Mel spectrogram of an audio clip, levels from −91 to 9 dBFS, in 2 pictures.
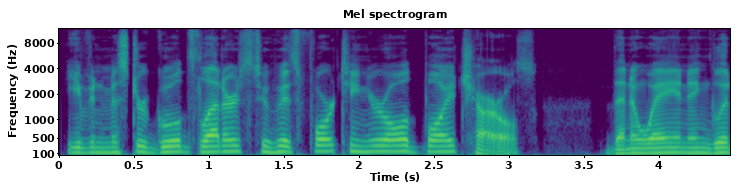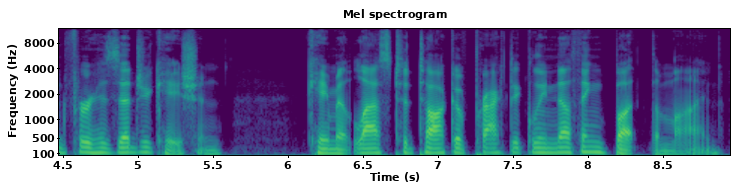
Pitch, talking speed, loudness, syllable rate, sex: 125 Hz, 195 wpm, -20 LUFS, 5.4 syllables/s, male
